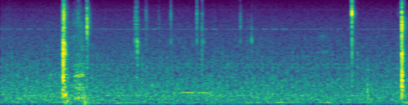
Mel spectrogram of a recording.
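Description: Faint, sparse clicks and ticks, about half a dozen spread out, from fingers fiddling with a small metal craft embellishment to work it off.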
